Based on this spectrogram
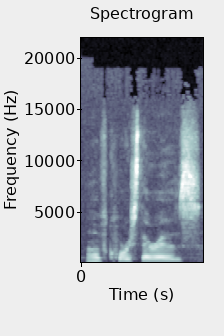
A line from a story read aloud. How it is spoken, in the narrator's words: Elizabeth said, sighing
